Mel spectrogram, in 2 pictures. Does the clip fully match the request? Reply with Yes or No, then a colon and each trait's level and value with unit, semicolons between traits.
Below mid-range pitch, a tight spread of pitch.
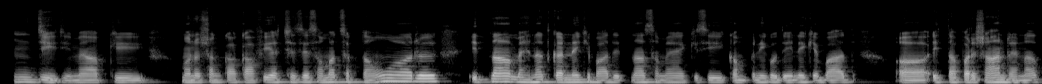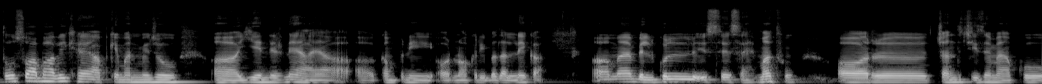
Yes: low, 105 Hz; narrow, 1.7 semitones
